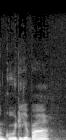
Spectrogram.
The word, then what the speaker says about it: Gurieva: My name is Lana Gurieva.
